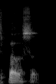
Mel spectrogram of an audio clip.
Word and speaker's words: boatswain: Boatswain is the spelling. The pronunciation is bosun. Sort of like how the forecastle is actually pronounced foxhole.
